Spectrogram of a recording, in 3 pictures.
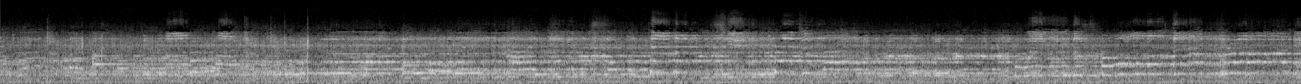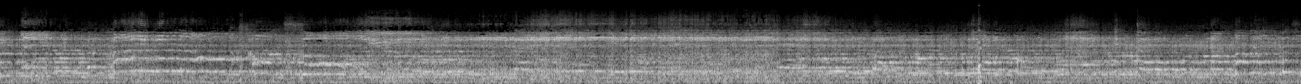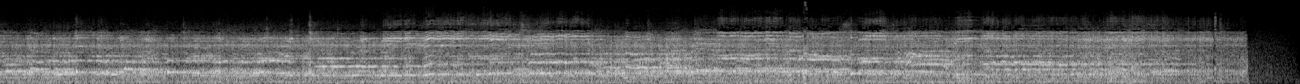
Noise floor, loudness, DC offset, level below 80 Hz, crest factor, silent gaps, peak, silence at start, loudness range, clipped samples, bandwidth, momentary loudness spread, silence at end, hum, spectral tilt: -48 dBFS; -15 LUFS; under 0.1%; -36 dBFS; 16 dB; none; 0 dBFS; 0 s; 2 LU; under 0.1%; 16.5 kHz; 4 LU; 0.5 s; none; -4.5 dB/octave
